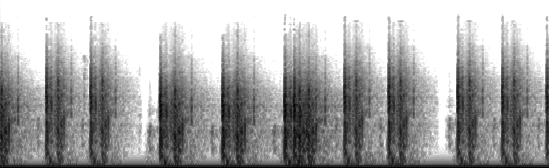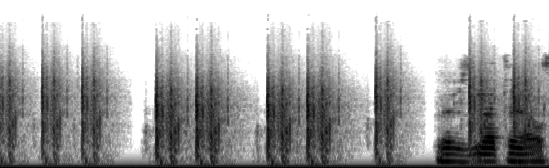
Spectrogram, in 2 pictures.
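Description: Footsteps tap steadily on a stone floor.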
